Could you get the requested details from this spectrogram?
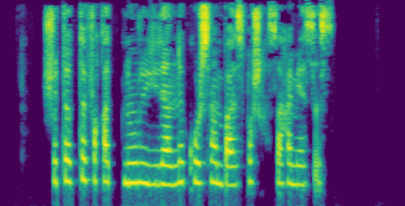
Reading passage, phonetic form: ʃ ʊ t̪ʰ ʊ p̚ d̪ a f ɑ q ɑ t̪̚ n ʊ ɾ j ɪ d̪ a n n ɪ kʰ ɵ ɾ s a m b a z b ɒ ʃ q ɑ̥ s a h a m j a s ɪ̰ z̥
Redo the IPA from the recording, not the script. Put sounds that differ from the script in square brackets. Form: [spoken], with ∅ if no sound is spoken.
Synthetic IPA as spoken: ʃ ʊ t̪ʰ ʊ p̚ [t̪] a f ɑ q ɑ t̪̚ n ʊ ɾ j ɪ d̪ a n n ɪ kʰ ɵ ɾ s a m b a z b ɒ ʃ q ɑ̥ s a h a m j a s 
